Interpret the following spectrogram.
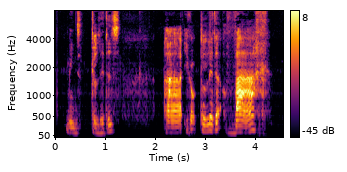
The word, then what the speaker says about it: Glyder Fach: which is the means Glitters uh you got glitter vac f a c h now the f is pronounced as if if you say in a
